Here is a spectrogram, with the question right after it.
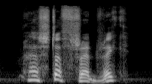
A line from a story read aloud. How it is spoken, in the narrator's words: exclaimed the man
